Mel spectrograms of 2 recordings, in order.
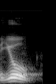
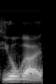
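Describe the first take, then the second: First: The word ends with a consonant, no final vowel. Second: The word ends with a final vowel sound. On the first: The speaker calls it right. "it is the real word yog" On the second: The speaker calls it wrong. "I do not pronounce it is yoga"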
